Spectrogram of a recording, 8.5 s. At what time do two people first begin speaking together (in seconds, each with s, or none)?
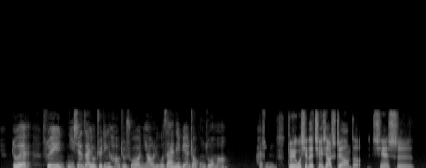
none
